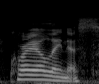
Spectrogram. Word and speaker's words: Coriolanus: Coriolanus.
